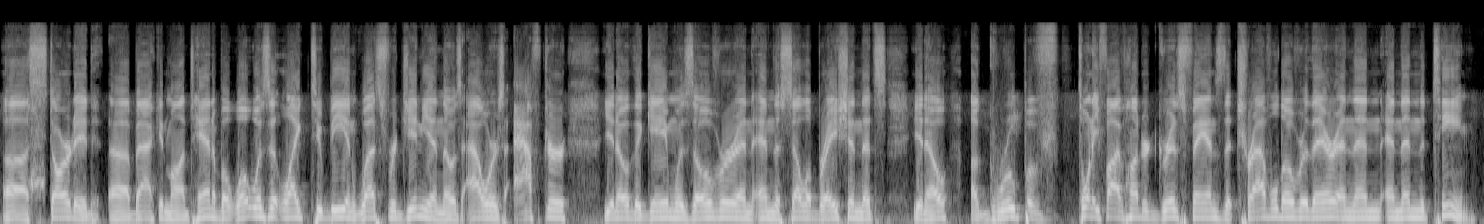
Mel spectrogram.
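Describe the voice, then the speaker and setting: A man's voice: medium pitch, steady tone, normal speed. A man interviewing a guest, asking long, winding questions with fillers.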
